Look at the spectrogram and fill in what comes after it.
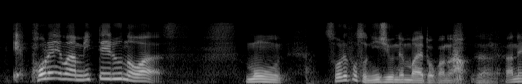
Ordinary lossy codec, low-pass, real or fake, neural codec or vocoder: none; 7.2 kHz; fake; codec, 16 kHz, about 1 kbps, DyCAST, with the encoder's durations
